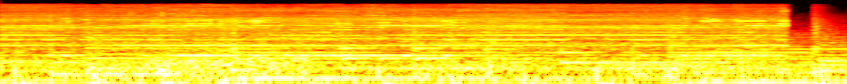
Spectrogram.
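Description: Background music over a CNC router spindle running steadily as it cuts wood, its whine and hiss heard faintly beneath the music.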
